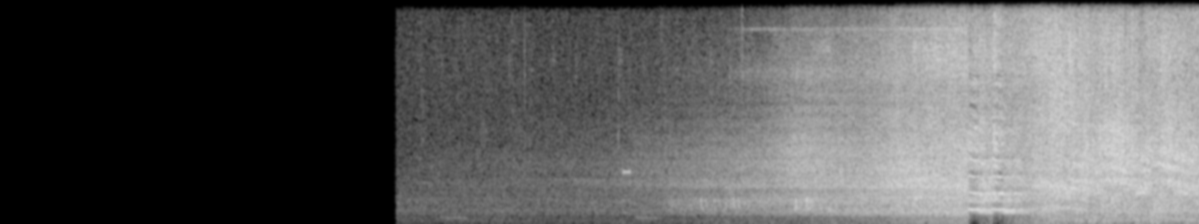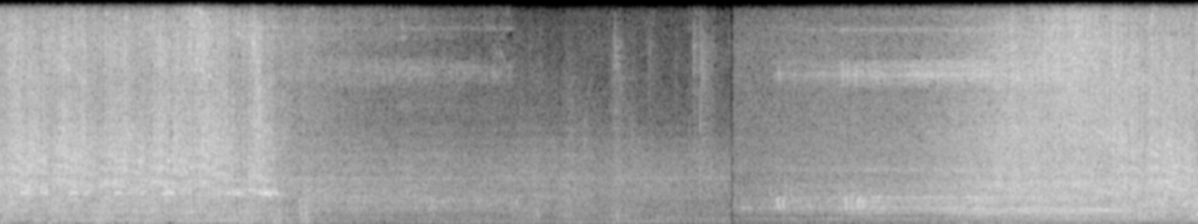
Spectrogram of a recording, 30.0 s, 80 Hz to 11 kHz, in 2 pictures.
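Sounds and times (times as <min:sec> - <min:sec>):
train wheels on rails: 0:08.4 - 0:29.9
train horn: 0:12.1 - 0:13.5.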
